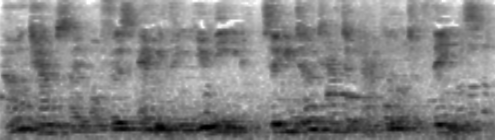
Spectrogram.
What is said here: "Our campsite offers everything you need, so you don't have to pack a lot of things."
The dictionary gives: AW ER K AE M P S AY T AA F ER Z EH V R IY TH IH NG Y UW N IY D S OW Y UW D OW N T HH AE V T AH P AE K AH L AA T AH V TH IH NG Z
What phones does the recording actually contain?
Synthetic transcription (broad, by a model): AW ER K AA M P S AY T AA F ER Z EH V R IY TH IH NG Y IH N IY D S OW Y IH D OW N T HH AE F T AH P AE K AH L AA T AH V TH IH NG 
